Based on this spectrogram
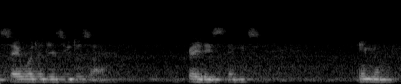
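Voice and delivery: quiet earnest prayer; pastoral prayer. Acted. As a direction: pray humbly over the people. Leads congregation in prayer.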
